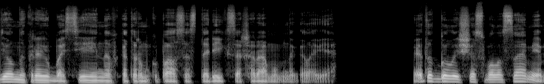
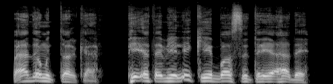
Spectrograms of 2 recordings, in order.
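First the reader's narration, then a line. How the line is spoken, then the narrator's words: Young man laughing. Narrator (Russian): рассмеялся самый молодой среди них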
